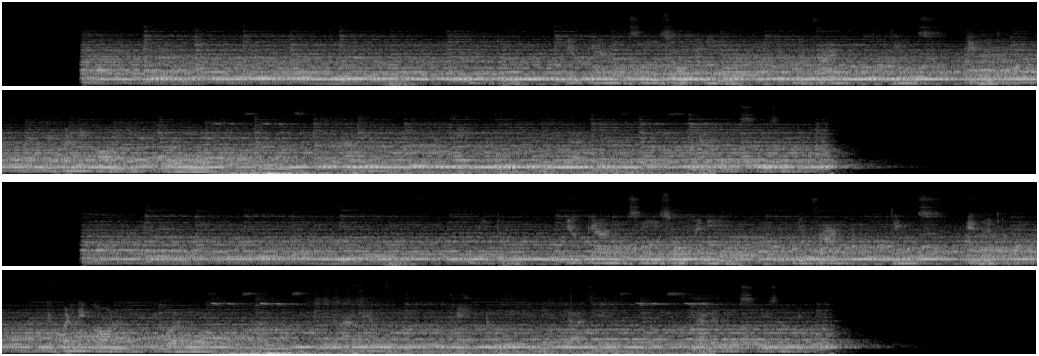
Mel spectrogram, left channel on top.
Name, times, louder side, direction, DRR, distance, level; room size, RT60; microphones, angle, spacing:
sound 1, 0.8-18.6, left 3 dB, 55° left, 0.6 m, -25 dB
voice 1, 3.8-18.6, equal, 10° right, 0.5 m, -34 dB
sound 2, 5.9-12.8, equal, 85° left, 1.2 m, -35 dB
sound 3, 12.4-17.4, equal, 60° right, 0.5 m, -32 dB
5.8 x 2.2 x 2.9 m
head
